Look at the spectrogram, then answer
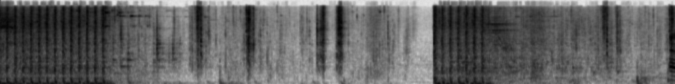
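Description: Rapid automatic gunfire in Rainbow Six Siege gameplay, fast dense bursts at the start and again after a short silence, with scattered single shots, footsteps and clatter in between.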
